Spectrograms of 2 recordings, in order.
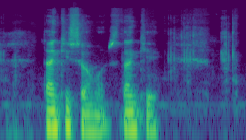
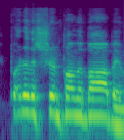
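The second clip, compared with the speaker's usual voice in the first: put-on Australian accent; 6 semitones higher, faster than usual. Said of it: "the Australians say things like".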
